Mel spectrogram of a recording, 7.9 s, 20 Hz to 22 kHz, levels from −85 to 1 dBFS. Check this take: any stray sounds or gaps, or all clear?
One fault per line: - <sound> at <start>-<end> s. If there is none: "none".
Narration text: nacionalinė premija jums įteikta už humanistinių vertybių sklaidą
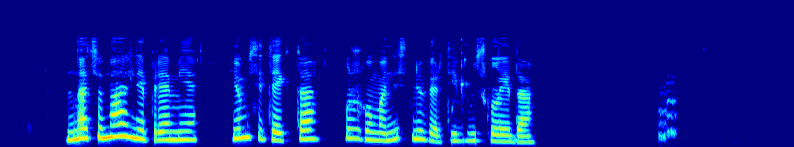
- laugh at 6.6-6.8 s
